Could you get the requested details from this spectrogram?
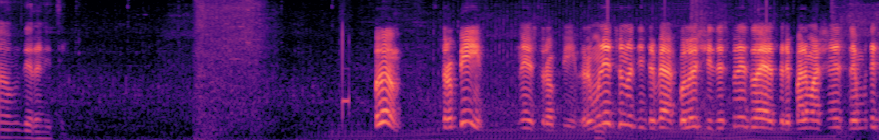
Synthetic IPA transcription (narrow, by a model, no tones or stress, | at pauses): avud̪eɾənit̪si | bət̪ɾopinujest̪ɾopirəmɨnet̪sʲunuld̪int̪ɾevojako̞loʃilespunet̪sʲlajasəɾepaɾemaʃinelesəlemut̪e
